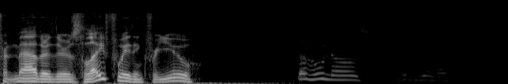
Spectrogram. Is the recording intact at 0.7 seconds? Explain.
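Yes, the speech at 0.7 seconds is intact, with no fault at that moment.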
